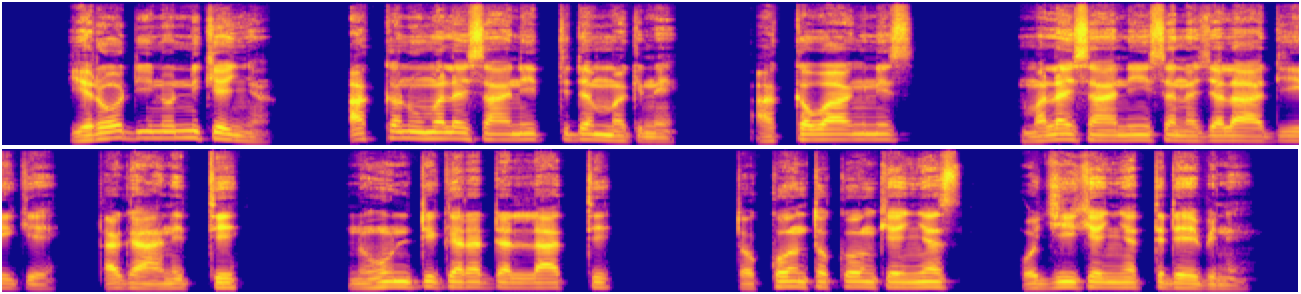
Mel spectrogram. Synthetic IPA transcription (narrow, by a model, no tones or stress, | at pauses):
jɛɾo̞ːd̪iːnɔnːɪke̞ːɲːɐ̰ | ɐkːɐnʊmɐlɐɪsaːniːt̪ːɪd̪ɐmːɐkʼnɛ | ʔɐ̰kːɐwaːknɪs | mɐlɐɪsaːniːsɐnɐd͡ʒɐlaːd̪iːɡɛ | ᶑ̪ʼɐɡaːnɪt̪ːɪ | nʊhʊnd̪ɪɡɐɾɐd̪ɐlːaːt̪ːɪ | t̪ɔkːo̞ːnt̪ɔkːo̞ːŋke̞ːɲːɐs | hɔd͡ʒiːk̬e̞ːɲːɐt̪ːɪd̪e̞ːbɪnɛ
